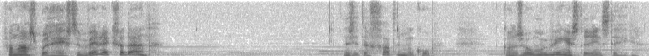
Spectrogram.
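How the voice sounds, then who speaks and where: A man narrating a radio drama in the first person, in a halting, fragmented inner monologue with a gravelly voice. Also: fairly high pitch, sing-song, warm tone. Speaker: narrator and main character. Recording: radio drama with faint music.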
